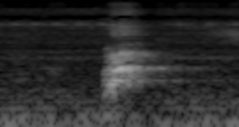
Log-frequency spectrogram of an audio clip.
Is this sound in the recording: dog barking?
yes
